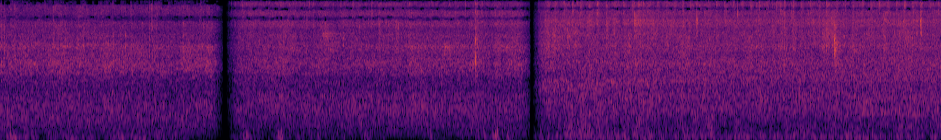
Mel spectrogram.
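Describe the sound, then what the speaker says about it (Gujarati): Rain falling steadily outdoors, a close, continuous hiss of drops on surfaces that runs the whole time, cut by two brief dropouts, with no talking. "વરસાદ વહીધો પાછો."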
